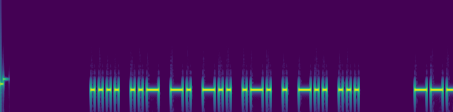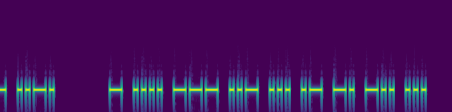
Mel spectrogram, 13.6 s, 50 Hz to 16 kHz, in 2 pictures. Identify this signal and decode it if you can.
Morse code, heard as a keyed tone, about 21 wpm, 700 Hz. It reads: HUNDREDS OF THOUSANDS
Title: 2x Word-Spacing - Sets of 4 Words - 20wpm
